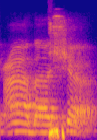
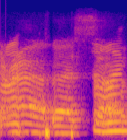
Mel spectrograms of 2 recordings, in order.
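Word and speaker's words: عبس: Tidak boleh pakai abasya, tapi abasa.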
